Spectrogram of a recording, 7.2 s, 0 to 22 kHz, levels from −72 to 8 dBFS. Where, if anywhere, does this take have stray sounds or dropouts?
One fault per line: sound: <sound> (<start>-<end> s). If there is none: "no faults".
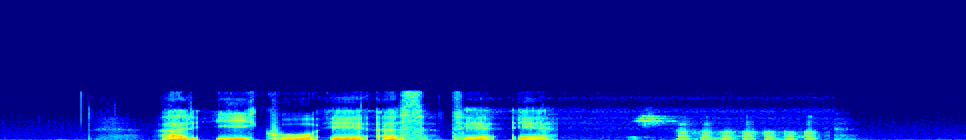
sound: laugh (4.7-6.2 s)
